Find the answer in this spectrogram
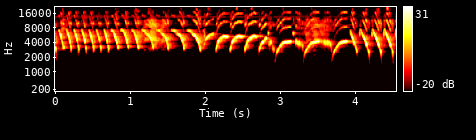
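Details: Canary in strong song for tutoring young canaries: fast trilled notes slowing into widely spaced arching whistles, then speeding up again.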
